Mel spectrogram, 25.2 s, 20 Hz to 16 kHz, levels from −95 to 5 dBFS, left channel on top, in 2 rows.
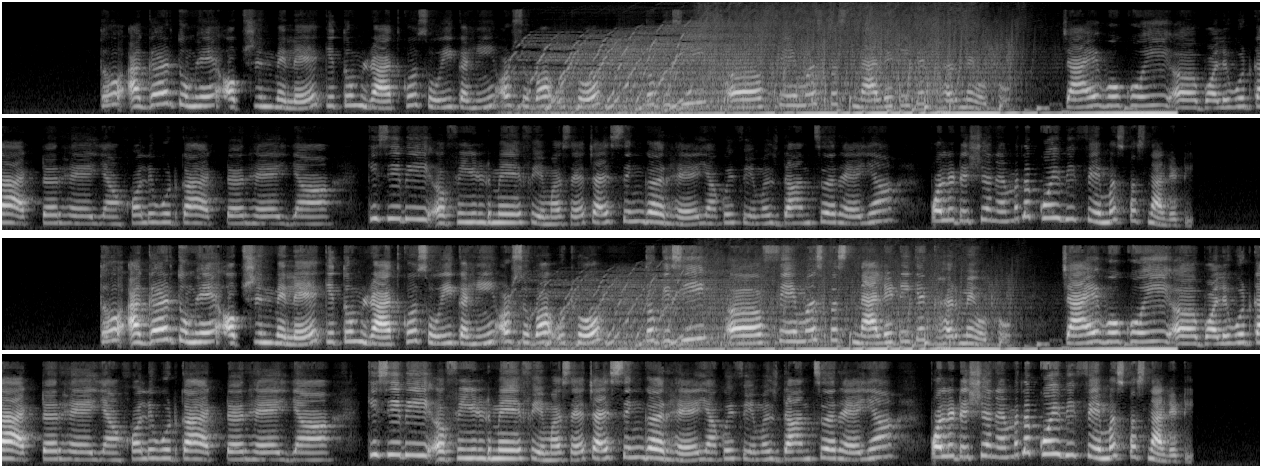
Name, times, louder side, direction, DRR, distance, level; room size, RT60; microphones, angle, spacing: voice 1, 1.0-6.1 6.4-10.1 10.6-15.9 16.2-21.6 21.9-24.5, right 7 dB, 70° right, 0.4 m, -24 dB
sound 1, 4.9-11.7, equal, 20° left, 2.3 m, -27 dB
head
